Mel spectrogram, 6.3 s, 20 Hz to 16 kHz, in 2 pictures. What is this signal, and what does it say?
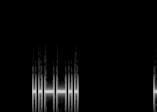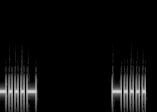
Morse code, heard as a keyed tone, about 20 wpm, spaced as for 5 wpm, 700 Hz. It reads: ?<BT>6
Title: 255 Lesson 41e - Period - Three Characters 20wpm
